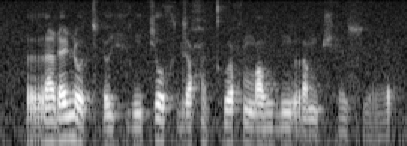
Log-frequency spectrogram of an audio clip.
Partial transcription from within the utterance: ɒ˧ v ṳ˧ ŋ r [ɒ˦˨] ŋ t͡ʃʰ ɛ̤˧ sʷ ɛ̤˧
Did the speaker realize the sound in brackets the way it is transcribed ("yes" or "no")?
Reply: no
